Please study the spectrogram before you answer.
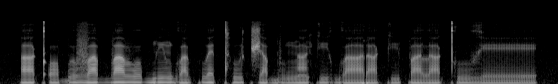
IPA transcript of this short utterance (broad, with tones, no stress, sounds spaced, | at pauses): a˨ kʼ ɔ˨ ɓ ʊ˦ v a˦ b a˦ β o˦ b ĩ˦ ɡʷ a˨ kʷ ɛ˦ tʰ u˦ t͡ʃ a˨ b u˨ ŋ ã˦ k i˦ ɡʷ aː˨ ɾ a˨ k i˨ p a˨ l a˨ kʼ u˦˨ ɣ eː˨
